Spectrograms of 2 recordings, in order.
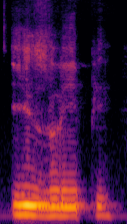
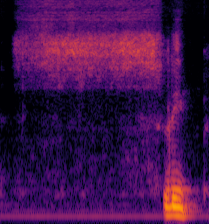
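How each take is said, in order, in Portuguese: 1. Um i extra é acrescentado antes do s. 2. A palavra começa direto com o s sibilante. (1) "o brasileiro tem o costume de falar" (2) "O som começa com S, igual um gás vazando"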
